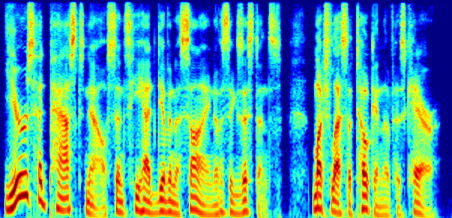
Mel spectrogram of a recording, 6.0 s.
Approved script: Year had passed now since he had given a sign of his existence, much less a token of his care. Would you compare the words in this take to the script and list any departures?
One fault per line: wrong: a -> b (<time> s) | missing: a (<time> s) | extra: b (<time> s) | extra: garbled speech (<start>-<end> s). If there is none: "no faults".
wrong: Year -> Years (0.1 s)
